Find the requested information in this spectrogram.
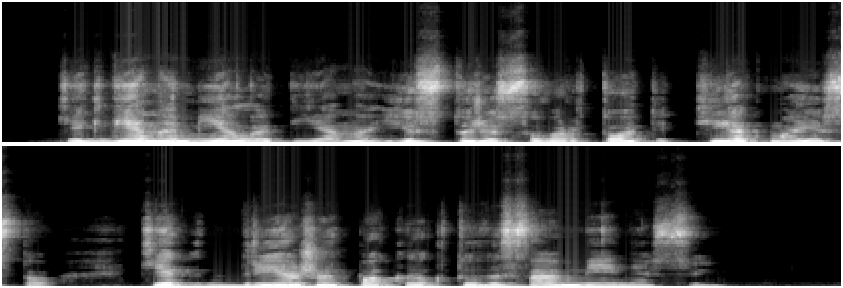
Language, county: Lithuanian, Kaunas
